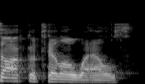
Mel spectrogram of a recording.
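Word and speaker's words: Ocotillo Wells: Is it Wells? I thought it was Hills. Anyway, I didn't say that, but It's Acotillo Wells.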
